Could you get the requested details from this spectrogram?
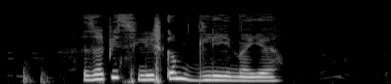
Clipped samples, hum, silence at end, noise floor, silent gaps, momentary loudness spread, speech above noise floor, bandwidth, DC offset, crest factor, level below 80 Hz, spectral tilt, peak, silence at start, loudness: under 0.1%; none; 1.1 s; -68 dBFS; none; 7 LU; 49 dB; 11.5 kHz; under 0.1%; 16 dB; -60 dBFS; -6.5 dB/octave; -6 dBFS; 0.25 s; -19 LUFS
